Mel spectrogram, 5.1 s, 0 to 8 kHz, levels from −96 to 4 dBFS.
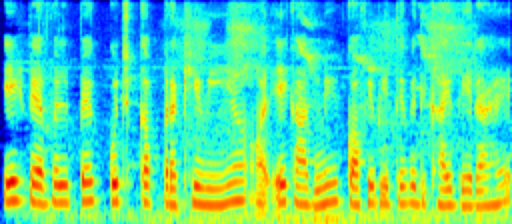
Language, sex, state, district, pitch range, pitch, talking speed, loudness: Hindi, female, Delhi, New Delhi, 180-200 Hz, 190 Hz, 210 wpm, -17 LUFS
